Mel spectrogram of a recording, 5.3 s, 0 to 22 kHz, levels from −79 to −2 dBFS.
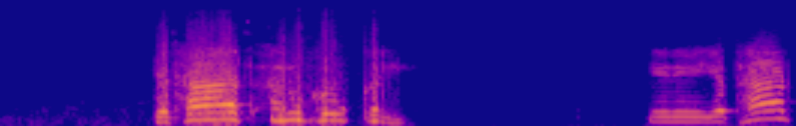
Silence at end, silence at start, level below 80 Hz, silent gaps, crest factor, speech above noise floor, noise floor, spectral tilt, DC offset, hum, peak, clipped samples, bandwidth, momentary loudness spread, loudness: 0.05 s; 1.05 s; -60 dBFS; none; 18 dB; 53 dB; -83 dBFS; -5.5 dB/octave; under 0.1%; none; -14 dBFS; under 0.1%; 16.5 kHz; 15 LU; -31 LUFS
